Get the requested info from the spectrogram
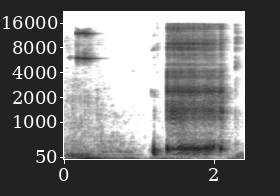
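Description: Non-speech vocal noises from a man: a low rumbling sound, then about a second and a half in a loud, noisy, burp-like burst lasting under a second.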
